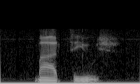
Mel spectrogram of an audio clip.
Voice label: March, hungarian

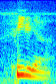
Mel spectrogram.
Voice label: daughter, Catalan

